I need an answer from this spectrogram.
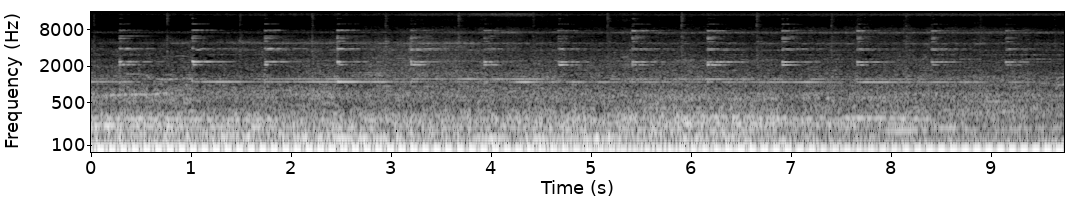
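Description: Florida East Coast Railway diesel locomotive passing close by with a loud, steady low rumble, followed by flatcars rolling past. A bell dings steadily about twice a second over it.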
